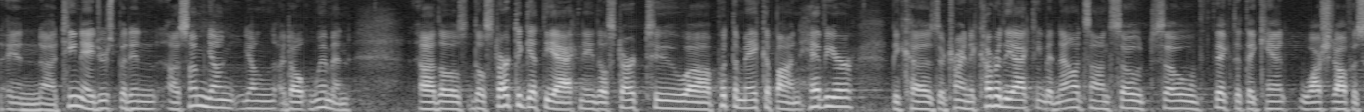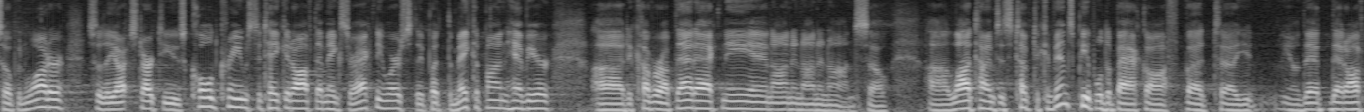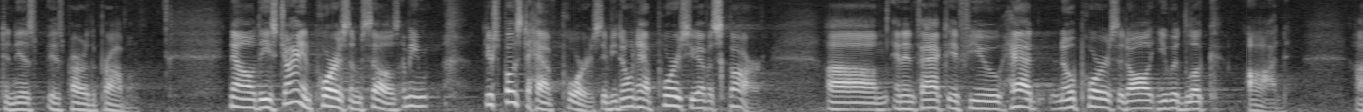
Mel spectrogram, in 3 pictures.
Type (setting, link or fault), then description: setting, live audience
